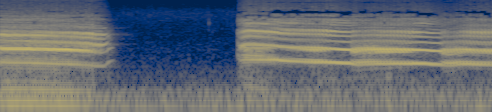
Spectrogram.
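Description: A cartoon baby doll's voice giving long, high wails: one cry ends about half a second in, and another begins just after a second and carries on.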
